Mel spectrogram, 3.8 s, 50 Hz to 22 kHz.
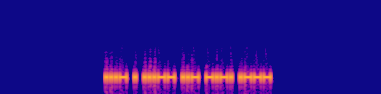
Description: Morse code, heard as a keyed tone, about 51 wpm, 700 Hz. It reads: VE3UCJ
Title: DXCC-100 Call Signs - 6 Characters - Repeated 3x - 50wpm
